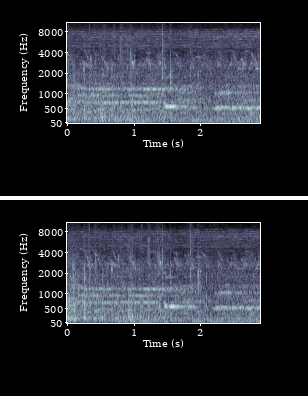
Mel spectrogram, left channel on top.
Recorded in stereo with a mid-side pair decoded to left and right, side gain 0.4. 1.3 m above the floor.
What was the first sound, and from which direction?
An insect, 25° left.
